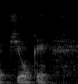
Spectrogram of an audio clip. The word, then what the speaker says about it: pioch: So this is the Sharkins the Pioche. A poke, it's usually written pokey in a book, but it's pronounced pioch in the northeast of Scotland.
